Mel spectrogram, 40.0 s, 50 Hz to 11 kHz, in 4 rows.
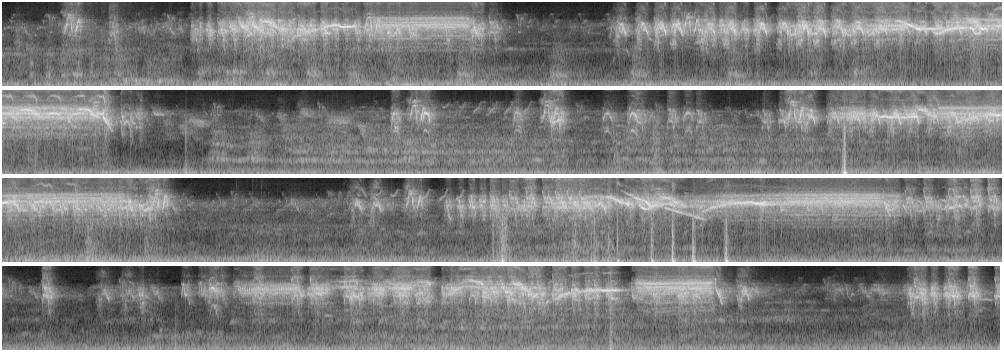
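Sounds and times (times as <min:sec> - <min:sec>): sparrows chirping: 0:00.0 - 0:39.9
sharp clicks: 0:24.9 - 0:27.6.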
